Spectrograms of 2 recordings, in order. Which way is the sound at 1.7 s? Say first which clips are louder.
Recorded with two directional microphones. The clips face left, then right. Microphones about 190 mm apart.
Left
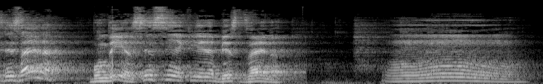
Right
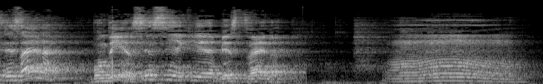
Left 2 dB; 40° left (ahead or behind).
